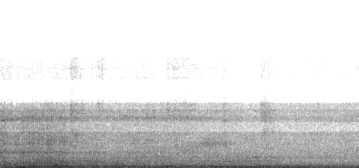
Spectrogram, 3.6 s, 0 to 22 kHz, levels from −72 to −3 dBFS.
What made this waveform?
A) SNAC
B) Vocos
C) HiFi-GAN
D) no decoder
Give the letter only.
D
